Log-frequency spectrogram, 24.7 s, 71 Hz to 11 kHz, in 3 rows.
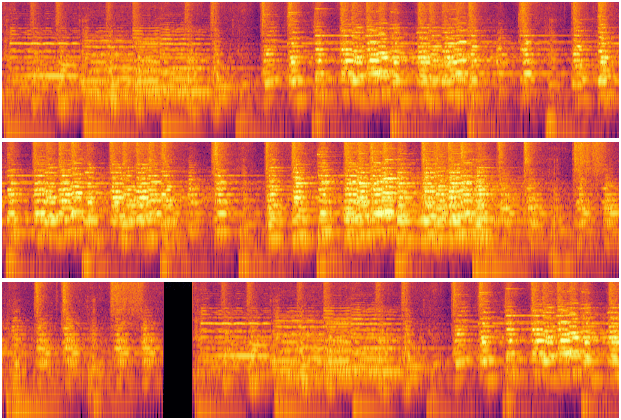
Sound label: waltz no 2 part D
